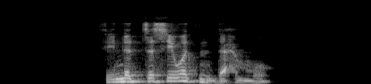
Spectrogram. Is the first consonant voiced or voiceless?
voiceless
